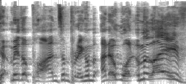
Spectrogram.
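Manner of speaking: put-on very high-pitched Scottish accent. Imitating an actor's original line read through the mask: David Prowse Scottish accent impression. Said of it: "his fucking Scottish accent".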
